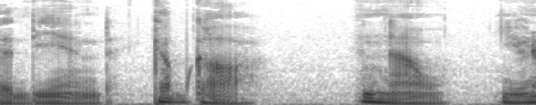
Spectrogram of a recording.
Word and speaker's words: Capgras: Capgras is how it is said in French. In French, the S at the end is silent. Now, in English, it's generally referred to as Capgras syndrome. But if you want to be, you know, a little bit better, Capgras, it would what?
